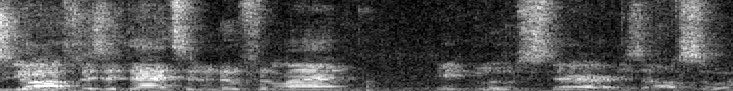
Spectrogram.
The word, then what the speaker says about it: Newfoundland: your visit dance in Newfoundland eight blue stairs also a beer and it is pronounced Newfoundland not Newfoundland New Zealand is the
